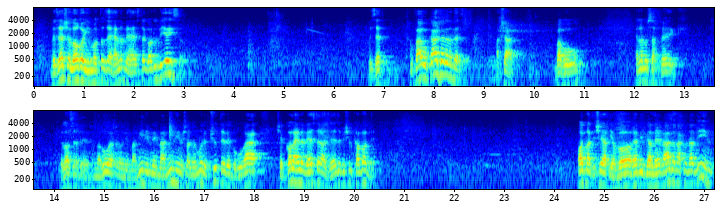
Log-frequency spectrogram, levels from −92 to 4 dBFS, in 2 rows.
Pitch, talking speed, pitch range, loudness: 155 Hz, 115 wpm, 135-160 Hz, -35 LUFS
